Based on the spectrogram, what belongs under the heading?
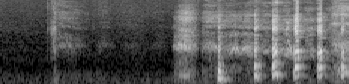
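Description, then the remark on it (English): Wheezy, asthmatic breathing: one short breath, a pause, then a run of quick, raspy, whistling gasps in an uneven rhythm, with no talking. “I'm just having some really weird asthma.”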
